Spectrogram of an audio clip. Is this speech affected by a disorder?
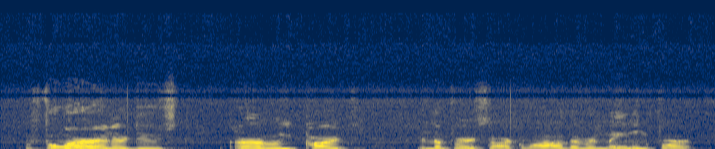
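Yes: cerebral palsy.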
